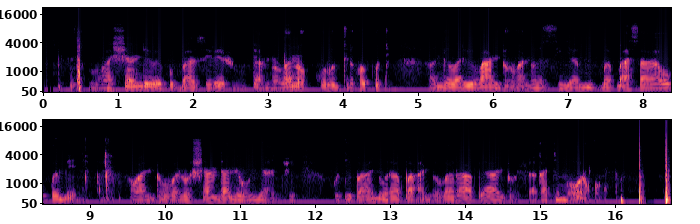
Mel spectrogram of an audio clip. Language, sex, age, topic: Ndau, male, 18-24, health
